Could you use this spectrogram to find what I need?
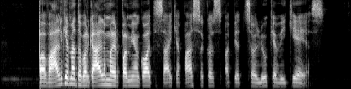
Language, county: Lithuanian, Vilnius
